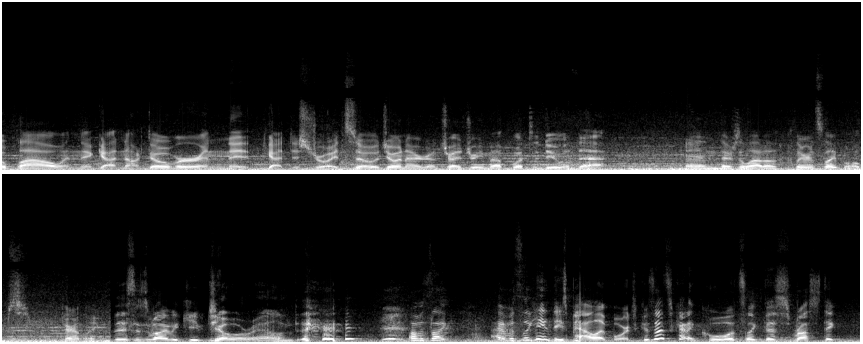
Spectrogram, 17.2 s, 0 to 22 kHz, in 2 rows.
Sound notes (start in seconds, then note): 11.5 laughing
